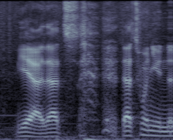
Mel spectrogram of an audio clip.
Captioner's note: laughs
